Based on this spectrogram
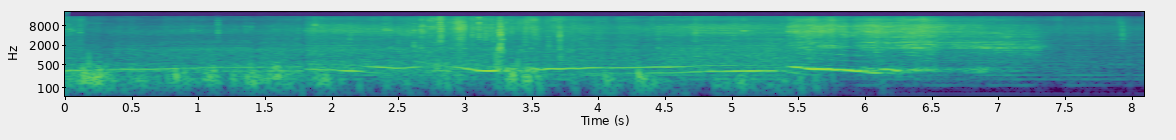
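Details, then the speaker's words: Segway Ninebot G30P kick scooter riding after rear hub motor/wheel replacement: a smooth motor hum rising and falling with speed under wind and road noise, no grinding or clicking; the new hub motor is running healthily. "I think it's good it's showing 30 km per hour and it's really quiet"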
